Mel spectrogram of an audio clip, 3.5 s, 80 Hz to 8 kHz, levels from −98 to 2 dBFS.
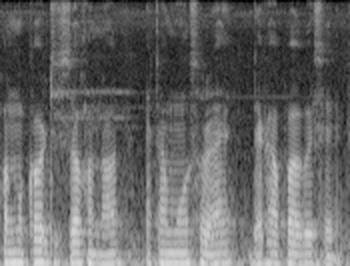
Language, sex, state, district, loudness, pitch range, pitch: Assamese, male, Assam, Sonitpur, -19 LUFS, 110-115 Hz, 115 Hz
